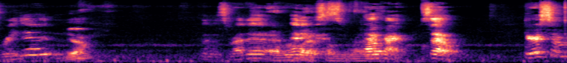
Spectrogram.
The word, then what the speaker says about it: Reddit: robot I seen robot I feel like it should be pronounced read it yeah Okay so here's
